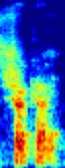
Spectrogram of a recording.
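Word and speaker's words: שַׁדַּי: I'm going to mispronounce, right? It's Shakai.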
